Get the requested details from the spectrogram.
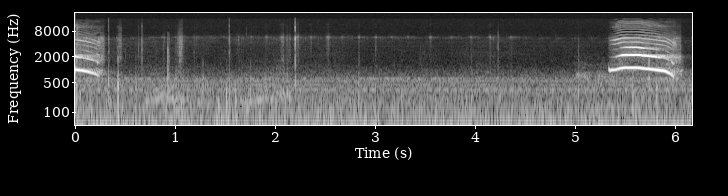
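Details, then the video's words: Kitten calling for its mother: one loud, high, drawn-out meow near the end, falling in pitch, with a fainter one at the start, over steady low background hum. "tiếng mèo con gọi mẹ"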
